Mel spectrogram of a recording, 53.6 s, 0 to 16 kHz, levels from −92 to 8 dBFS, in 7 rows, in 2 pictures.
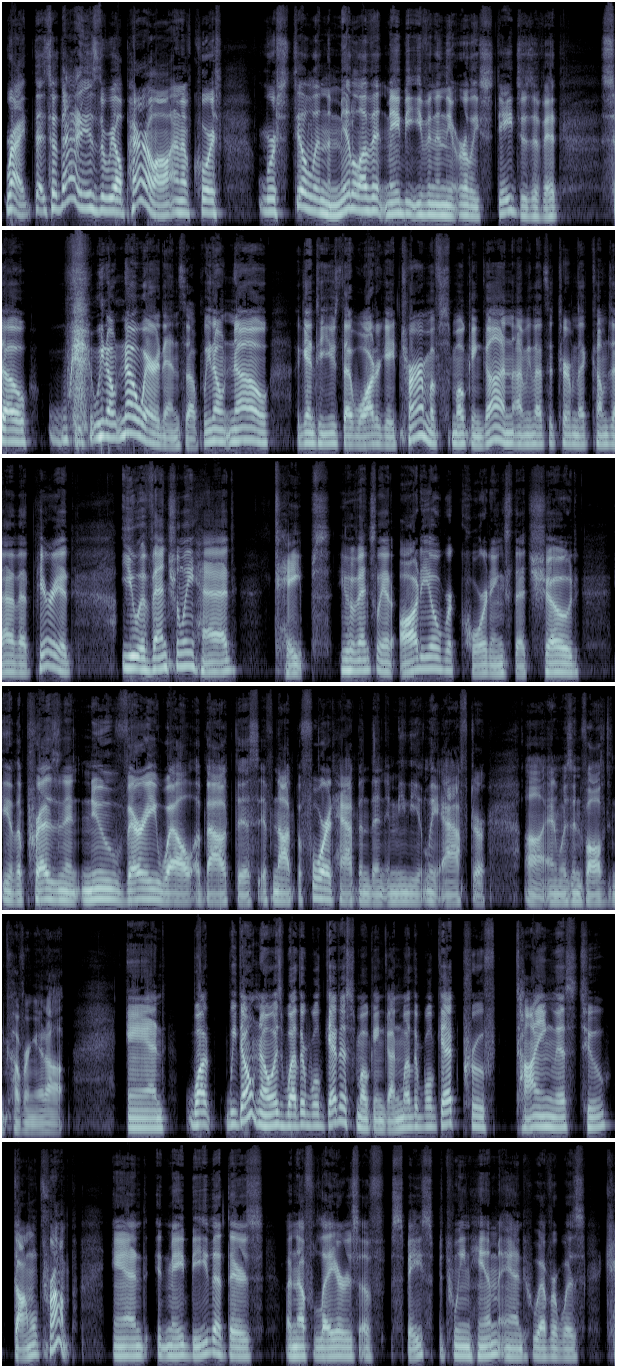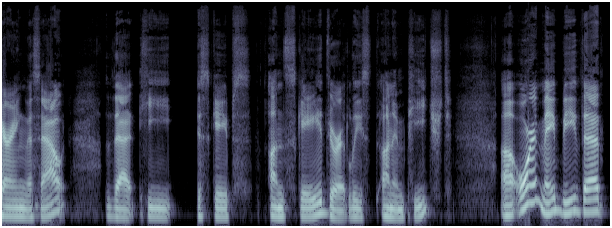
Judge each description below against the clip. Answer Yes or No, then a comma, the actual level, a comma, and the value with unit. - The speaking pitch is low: Yes, low, 115 Hz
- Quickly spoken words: No, average, 160 wpm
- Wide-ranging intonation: Yes, wide, 5.9 semitones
